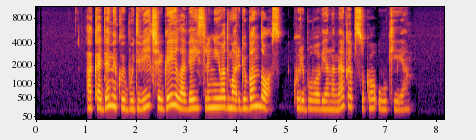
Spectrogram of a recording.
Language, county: Lithuanian, Klaipėda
